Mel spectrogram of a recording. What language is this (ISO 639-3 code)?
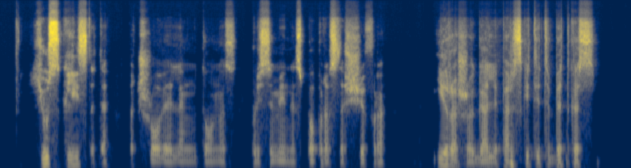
lit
